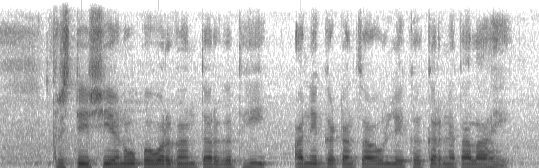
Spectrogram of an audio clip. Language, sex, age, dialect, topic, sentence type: Marathi, male, 18-24, Standard Marathi, agriculture, statement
